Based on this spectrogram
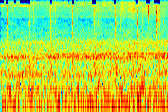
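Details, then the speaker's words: Vevor diesel heater controlled over Bluetooth, turned all the way up to maximum: steady rushing blower hum with faint quick fuel-pump ticking as the pump picks up, running evenly. Normal operation at maximum output. "you can hear the the pump picking up we go all the way up see what it does it goes all the way up should be getting some really good heat now"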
